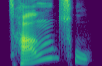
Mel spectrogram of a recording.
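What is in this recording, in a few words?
"仓促", Chinese; HSK6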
